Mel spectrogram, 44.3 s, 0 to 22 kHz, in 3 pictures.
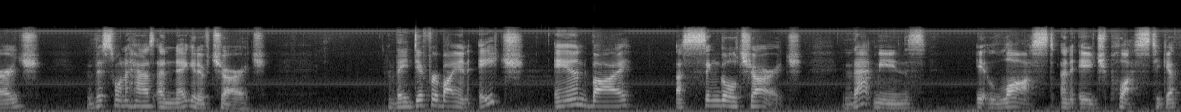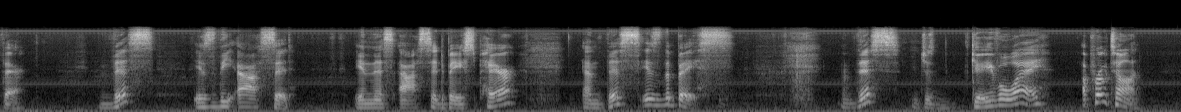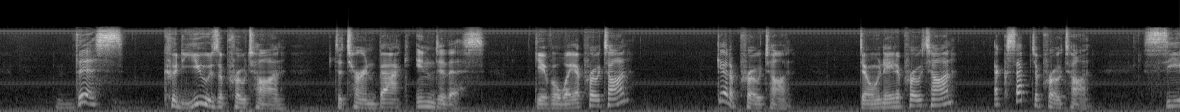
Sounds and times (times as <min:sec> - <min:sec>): Narration, monologue: 0:00.0 - 0:44.2.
